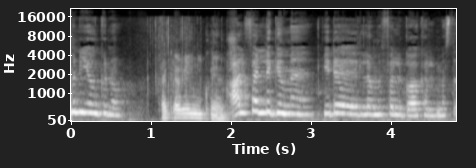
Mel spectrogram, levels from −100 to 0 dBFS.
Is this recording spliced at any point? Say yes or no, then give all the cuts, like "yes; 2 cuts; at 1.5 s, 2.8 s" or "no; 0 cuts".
no; 0 cuts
